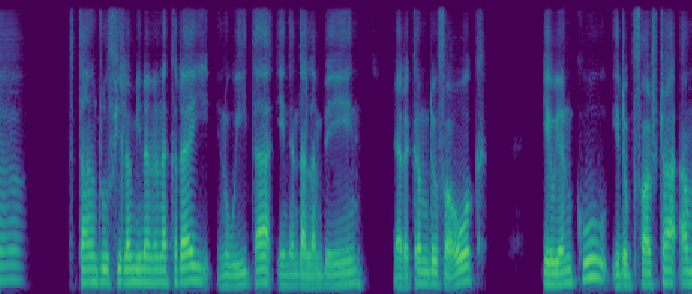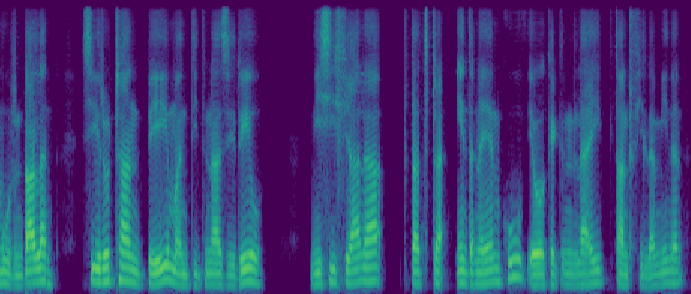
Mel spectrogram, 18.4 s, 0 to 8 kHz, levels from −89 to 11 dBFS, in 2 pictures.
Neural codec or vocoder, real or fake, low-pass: codec, 16 kHz, about 1 kbps, DyCAST, with the encoder's durations; fake; 7.2 kHz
